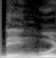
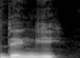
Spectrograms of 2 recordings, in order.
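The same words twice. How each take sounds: First: "dengue" pronounced DENG-goo; wrong pronunciation. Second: "dengue" pronounced DENG-ghee; correct pronunciation. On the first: Teacher repeating the mistaken form for students, "dengue" as DENG-goo. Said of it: "exact pronunciation of this word". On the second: Teacher giving students the exact form, "dengue" as DENG-ghee. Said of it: "the exact pronunciation of this word". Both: Shown as a demonstration.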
